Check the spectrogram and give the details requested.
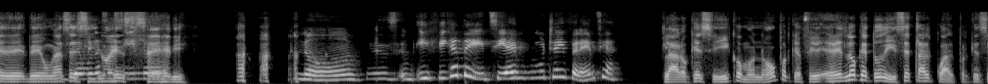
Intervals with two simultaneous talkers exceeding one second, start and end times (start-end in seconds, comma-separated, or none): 0.6-1.8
